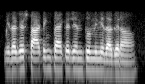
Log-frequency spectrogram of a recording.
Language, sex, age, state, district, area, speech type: Telugu, male, 18-30, Telangana, Ranga Reddy, urban, conversation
